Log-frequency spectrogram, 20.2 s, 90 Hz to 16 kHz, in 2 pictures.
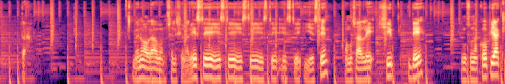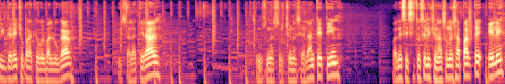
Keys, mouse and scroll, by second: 0.2 click, 0.7 scroll down 1, 1.0-2.0 middle drag, 2.3 middle click, 3.3 click, 4.1 shift+click, 4.6 shift+click, 5.1 shift+click, 5.5 shift+click, 6.0 shift+click, 6.5-6.9 scroll down 1, 7.0 middle click, 8.2 shift+d, 10.2 right click, 10.8 middle click, 11.9 KP_3, 14.2 e, 16.3 click, 16.6 scroll down 1, 16.7 middle click, 17.5-17.8 scroll up 1, 17.8 middle click, 19.7 l.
